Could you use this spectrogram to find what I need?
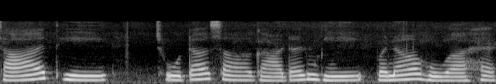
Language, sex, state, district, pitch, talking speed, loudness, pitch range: Hindi, female, Chhattisgarh, Raipur, 200 Hz, 110 wpm, -14 LUFS, 195-220 Hz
